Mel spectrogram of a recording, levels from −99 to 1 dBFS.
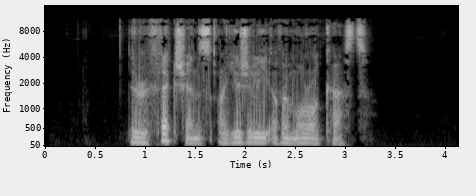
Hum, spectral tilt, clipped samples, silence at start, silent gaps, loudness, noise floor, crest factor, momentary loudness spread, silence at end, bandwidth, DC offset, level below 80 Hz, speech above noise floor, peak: none; -2 dB/octave; under 0.1%; 0.85 s; none; -25 LUFS; -86 dBFS; 24 dB; 11 LU; 0.9 s; 11.5 kHz; under 0.1%; -62 dBFS; 59 dB; -4 dBFS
